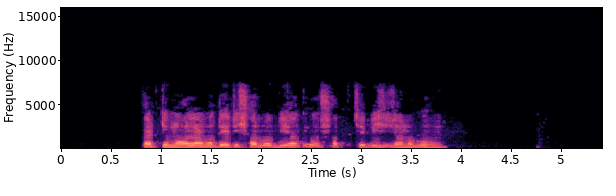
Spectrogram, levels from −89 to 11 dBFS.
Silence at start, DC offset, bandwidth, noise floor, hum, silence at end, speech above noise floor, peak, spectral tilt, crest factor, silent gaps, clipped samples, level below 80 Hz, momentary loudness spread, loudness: 0.8 s; under 0.1%; 7.6 kHz; -86 dBFS; none; 1.55 s; 69 dB; -2 dBFS; -6 dB/octave; 18 dB; none; under 0.1%; -62 dBFS; 9 LU; -18 LUFS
